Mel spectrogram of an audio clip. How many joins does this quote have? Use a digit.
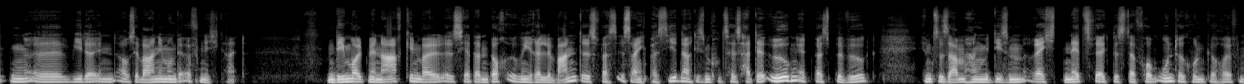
0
